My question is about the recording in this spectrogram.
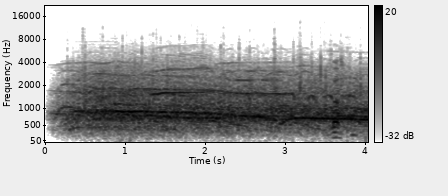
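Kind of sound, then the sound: crowd, crowd of fans cheering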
